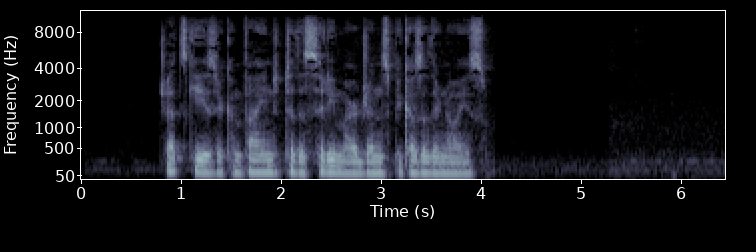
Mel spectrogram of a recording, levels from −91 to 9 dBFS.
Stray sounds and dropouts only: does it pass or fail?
pass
